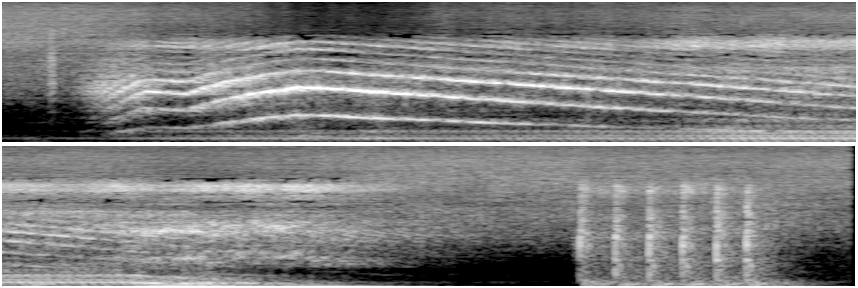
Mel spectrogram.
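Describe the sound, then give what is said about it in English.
A police siren wails, rising quickly then sliding slowly downward over a low engine rumble, loud; after a brief pause comes a burst of rapid, sharp knocking. “Sakes alive, what's that? It's a police siren.”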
